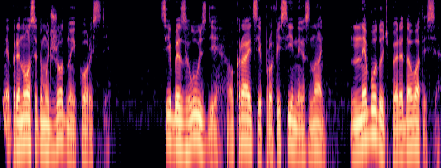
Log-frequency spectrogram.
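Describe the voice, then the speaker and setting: A man narrating an audiobook in a steady, measured reading voice with deliberate pauses. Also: fairly low pitch, dry recording. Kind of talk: scripted narration.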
